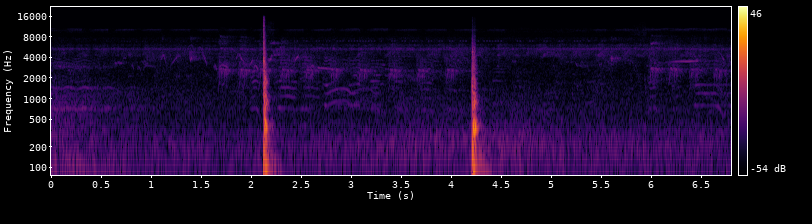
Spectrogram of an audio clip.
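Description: An axe chopping into a fallen log: two sharp strikes about two seconds apart. Faint bird chirps sound between them.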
